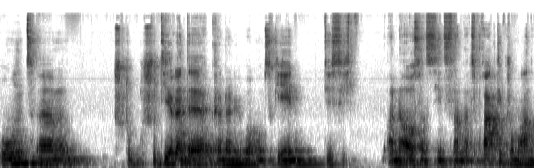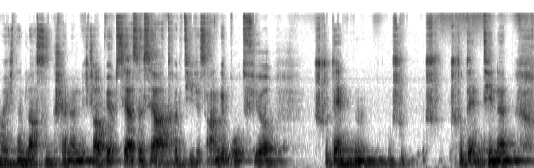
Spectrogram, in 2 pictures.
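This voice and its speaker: Over noticeable background noise and audible room echo, a man with a fairly low pitch talks at a moderate pace in a monotone, flat intonation. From Austria, Upper Austria (Linz). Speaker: manager of a volunteer service organization. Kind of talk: interview.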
